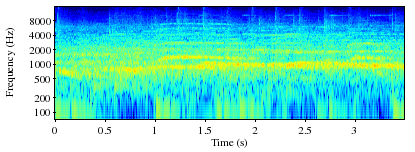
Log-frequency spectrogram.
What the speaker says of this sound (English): But the crowd, they're going to cheer every opportunity here.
